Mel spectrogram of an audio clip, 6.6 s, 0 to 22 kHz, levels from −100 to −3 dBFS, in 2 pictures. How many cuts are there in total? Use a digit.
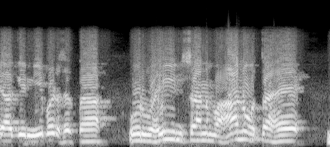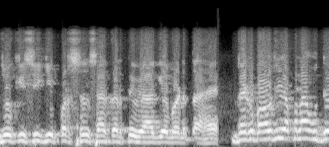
1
